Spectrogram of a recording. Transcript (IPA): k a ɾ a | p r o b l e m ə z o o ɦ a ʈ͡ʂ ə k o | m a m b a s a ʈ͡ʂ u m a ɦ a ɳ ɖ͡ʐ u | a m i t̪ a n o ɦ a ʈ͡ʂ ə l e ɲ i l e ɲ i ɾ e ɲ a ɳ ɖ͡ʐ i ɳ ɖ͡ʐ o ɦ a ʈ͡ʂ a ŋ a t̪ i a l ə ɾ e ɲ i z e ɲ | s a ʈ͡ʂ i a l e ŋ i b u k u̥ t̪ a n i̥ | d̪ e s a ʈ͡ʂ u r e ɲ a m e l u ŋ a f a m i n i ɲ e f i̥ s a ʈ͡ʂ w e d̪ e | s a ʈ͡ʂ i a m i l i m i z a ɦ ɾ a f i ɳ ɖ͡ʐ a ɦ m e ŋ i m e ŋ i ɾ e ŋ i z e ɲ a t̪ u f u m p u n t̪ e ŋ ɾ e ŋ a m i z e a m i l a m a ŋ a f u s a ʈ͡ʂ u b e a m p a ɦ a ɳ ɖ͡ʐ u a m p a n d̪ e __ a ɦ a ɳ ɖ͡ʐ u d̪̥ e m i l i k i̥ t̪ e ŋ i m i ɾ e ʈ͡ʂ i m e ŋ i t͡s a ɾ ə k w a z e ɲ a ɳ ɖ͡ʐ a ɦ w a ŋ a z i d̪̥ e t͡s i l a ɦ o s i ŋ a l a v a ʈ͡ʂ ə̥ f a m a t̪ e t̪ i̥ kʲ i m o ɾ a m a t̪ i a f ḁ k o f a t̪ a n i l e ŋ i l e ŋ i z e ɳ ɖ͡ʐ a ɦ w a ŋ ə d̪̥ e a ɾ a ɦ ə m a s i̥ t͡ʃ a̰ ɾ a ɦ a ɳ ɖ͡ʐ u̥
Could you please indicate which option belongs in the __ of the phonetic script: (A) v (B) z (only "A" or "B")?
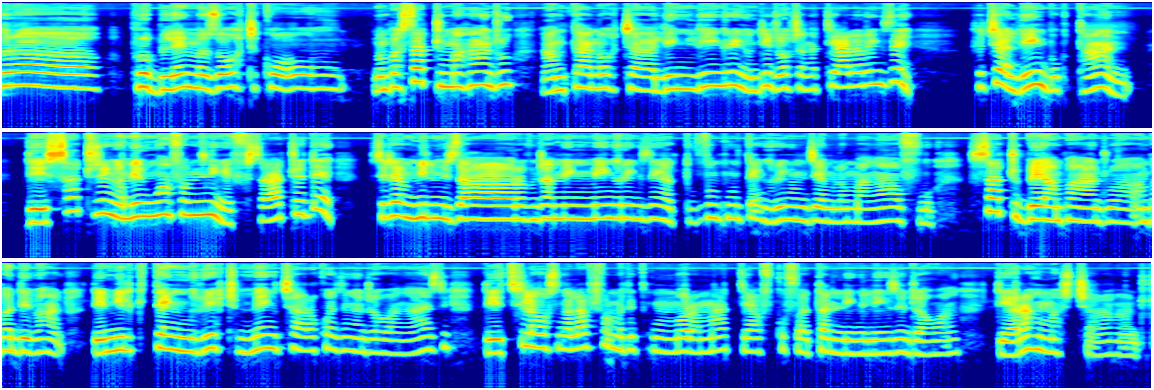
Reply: A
